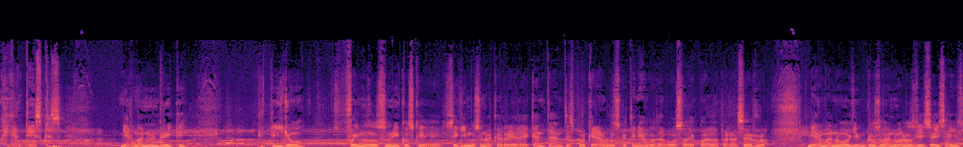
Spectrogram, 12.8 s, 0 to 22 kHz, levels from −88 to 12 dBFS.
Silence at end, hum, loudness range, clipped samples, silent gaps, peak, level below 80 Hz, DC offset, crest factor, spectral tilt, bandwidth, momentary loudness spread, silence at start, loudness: 0 s; none; 1 LU; under 0.1%; none; -2 dBFS; -38 dBFS; under 0.1%; 16 dB; -4.5 dB/octave; 16.5 kHz; 7 LU; 0 s; -16 LUFS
